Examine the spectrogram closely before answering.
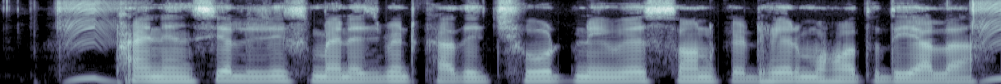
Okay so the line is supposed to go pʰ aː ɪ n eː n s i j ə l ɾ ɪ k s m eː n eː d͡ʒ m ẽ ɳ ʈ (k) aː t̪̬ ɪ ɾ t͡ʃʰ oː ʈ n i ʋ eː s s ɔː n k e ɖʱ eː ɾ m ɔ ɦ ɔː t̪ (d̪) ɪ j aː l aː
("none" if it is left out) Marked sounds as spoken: kʰ, d̪

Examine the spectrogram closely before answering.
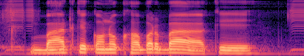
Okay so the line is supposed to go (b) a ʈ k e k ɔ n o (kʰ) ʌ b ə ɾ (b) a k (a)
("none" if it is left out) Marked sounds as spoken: b, kʰ, b, i

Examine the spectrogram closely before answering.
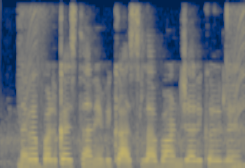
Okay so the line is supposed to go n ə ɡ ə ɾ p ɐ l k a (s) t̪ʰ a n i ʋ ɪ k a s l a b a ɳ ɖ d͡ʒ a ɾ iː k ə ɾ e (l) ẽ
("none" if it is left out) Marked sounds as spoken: s, l

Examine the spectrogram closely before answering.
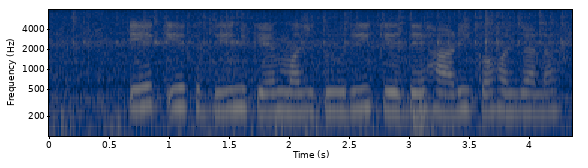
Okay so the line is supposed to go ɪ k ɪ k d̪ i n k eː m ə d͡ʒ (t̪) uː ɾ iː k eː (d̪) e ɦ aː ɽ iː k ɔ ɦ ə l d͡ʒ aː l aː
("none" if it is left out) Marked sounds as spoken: d̪, d̪

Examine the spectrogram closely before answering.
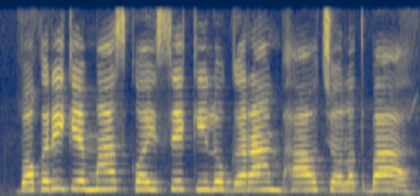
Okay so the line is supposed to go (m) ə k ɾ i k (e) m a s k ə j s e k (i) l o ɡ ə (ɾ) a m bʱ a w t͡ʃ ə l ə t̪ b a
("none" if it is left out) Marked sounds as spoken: b, e, i, ɾ

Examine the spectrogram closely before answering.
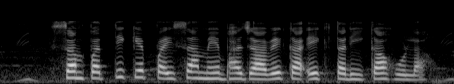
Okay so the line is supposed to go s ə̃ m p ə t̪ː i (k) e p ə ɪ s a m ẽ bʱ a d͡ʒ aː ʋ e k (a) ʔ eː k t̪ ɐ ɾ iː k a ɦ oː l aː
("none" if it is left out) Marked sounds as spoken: k, a

